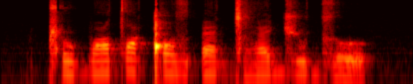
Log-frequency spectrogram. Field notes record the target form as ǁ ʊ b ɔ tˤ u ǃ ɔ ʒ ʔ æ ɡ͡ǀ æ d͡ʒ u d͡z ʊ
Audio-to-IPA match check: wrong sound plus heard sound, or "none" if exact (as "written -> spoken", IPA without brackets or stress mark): ʒ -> z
